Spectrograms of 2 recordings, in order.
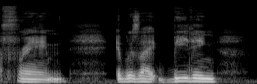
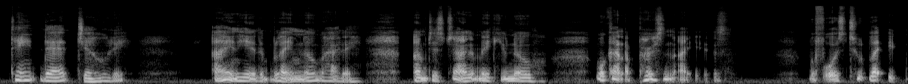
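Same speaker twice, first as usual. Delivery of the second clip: higher, fast, pressing woman's voice; urgent wife; 5 semitones higher, faster than usual. Acted. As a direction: hurry to say it before it's too late.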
